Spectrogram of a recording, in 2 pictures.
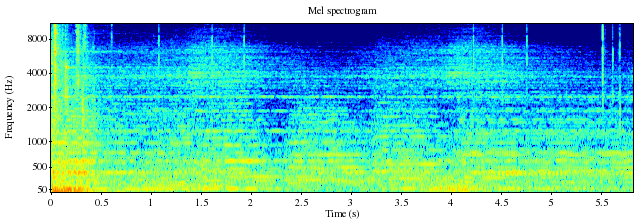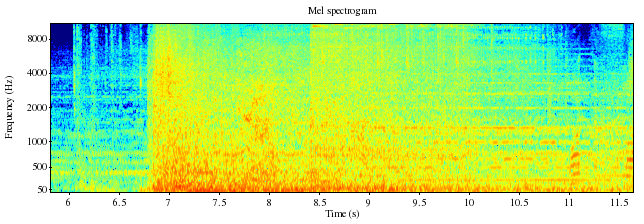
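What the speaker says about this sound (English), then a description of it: "Grenade." A grenade blows up in Resident Evil 2 Remake, a sudden loud boom partway through that leaves a dense rumbling, crackling tail over steady game background noise.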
